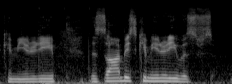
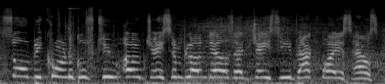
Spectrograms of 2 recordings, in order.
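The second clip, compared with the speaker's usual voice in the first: high-pitched mock-excited YouTuber; squeaky mocking hype; hype YouTuber parody; 13 semitones higher than usual. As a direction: parody over-hyped video intros in a high voice. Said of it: "YouTubers try to capitalize on that stuff. And they're like".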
